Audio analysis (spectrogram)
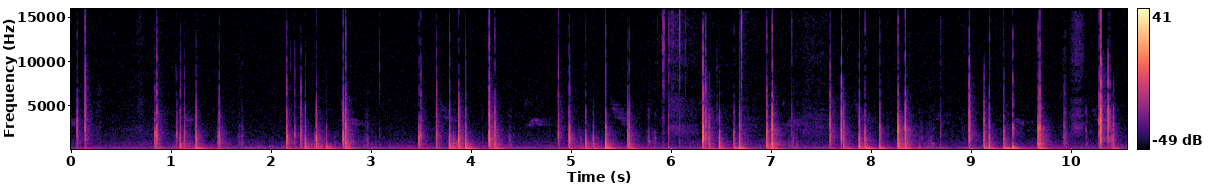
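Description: Long nails tap and knock on the cardboard cover of a cactus-print hardcover notebook. Quick, dry taps with no ring come in irregular clusters, some bright and clicky and others duller and thunkier, over a faint steady low hum.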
